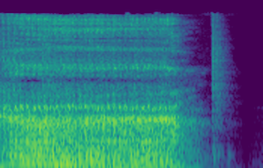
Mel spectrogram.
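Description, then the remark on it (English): While reading aloud from Harry Potter, a voice imitates the deep, loud purr of the cat Crookshanks, a continuous rumbling growl with a rapid rough flutter that lasts over a second, then cuts off with a brief breathy tail. “And then a deep, loud purring.”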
